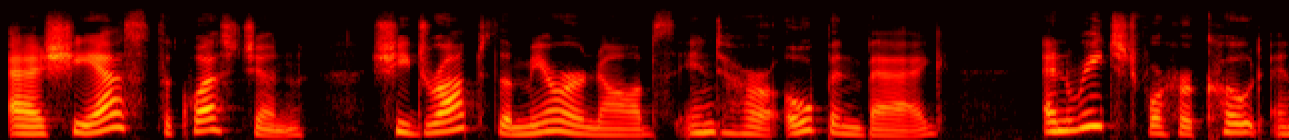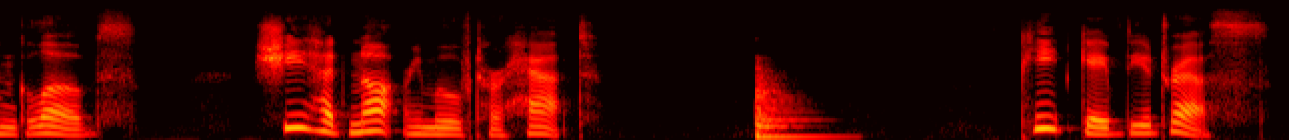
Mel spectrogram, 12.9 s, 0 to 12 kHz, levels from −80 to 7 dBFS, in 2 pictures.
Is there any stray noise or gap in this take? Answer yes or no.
yes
